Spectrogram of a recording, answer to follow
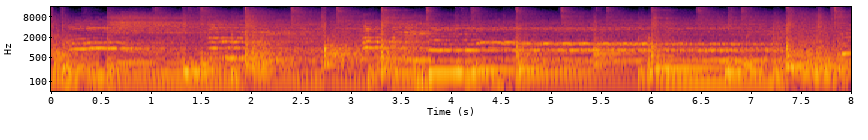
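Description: Live soul band: a woman's lead vocal holding long, sliding sung notes over drum kit and bass.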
